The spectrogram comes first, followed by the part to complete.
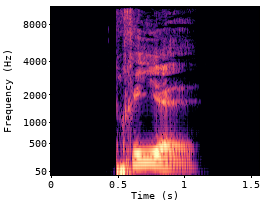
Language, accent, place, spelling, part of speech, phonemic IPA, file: German, Germany, Berlin, Priel, noun, /pʁiːl/, De-Priel.ogg
- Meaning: tidal creek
